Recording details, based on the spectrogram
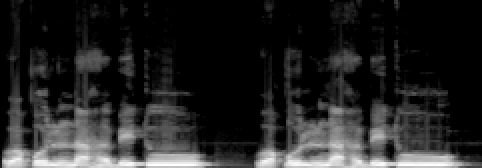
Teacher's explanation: قاف کو پر پڑھیں گے، قاف حروف مستعلیہ میں سے ہے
